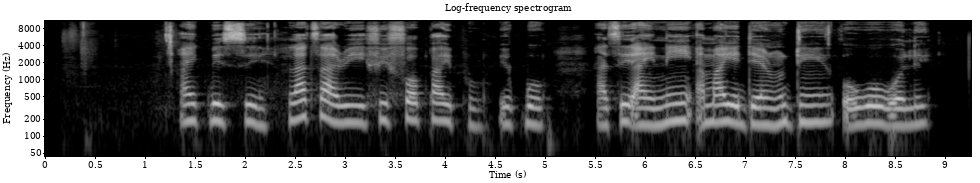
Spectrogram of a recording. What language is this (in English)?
Yoruba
